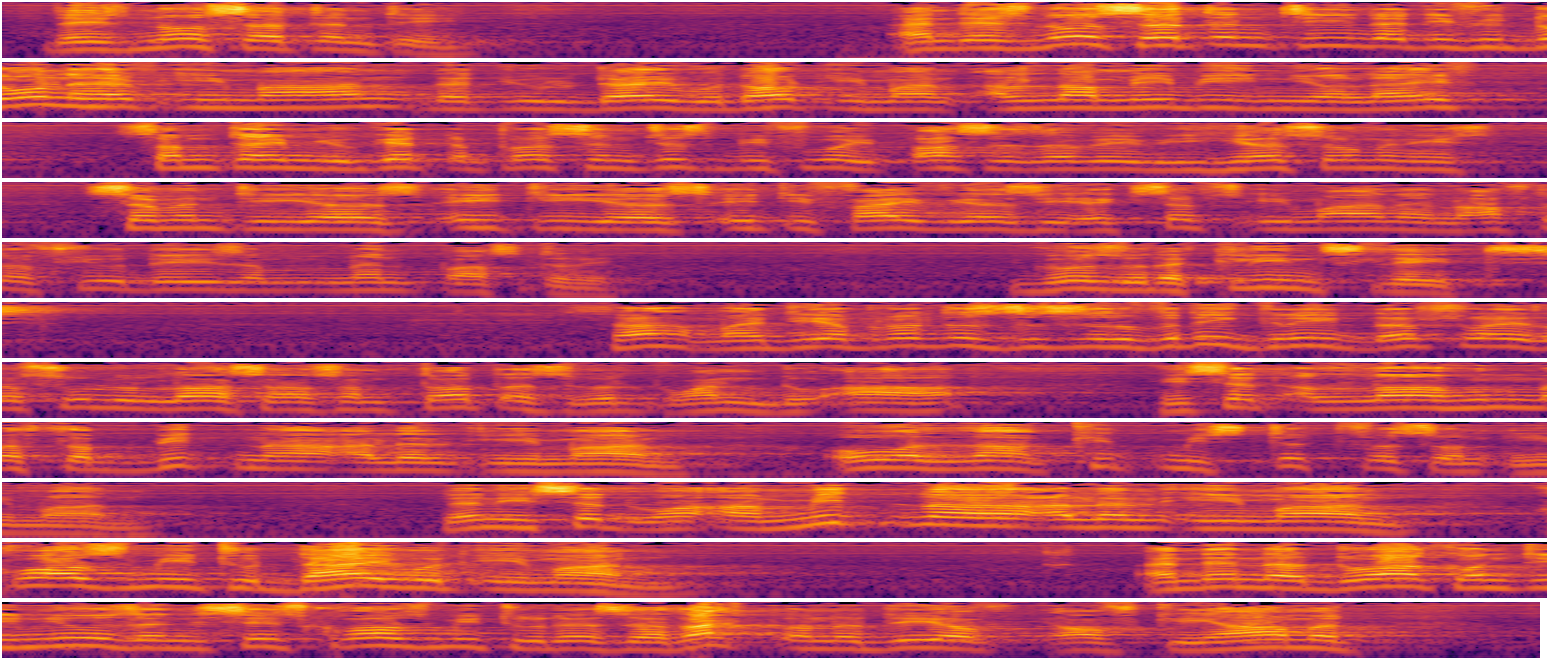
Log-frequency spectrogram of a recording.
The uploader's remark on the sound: Jumuah lecture at Masjid e Tazkiyah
